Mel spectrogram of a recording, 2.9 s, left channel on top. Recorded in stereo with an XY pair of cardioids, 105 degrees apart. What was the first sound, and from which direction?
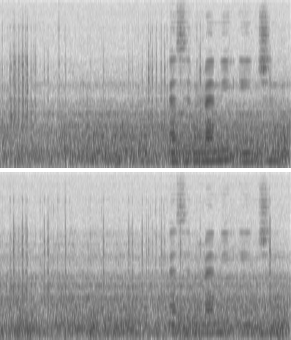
A man speaking, 35° left.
